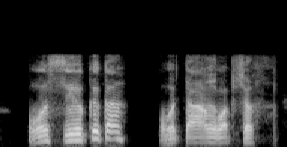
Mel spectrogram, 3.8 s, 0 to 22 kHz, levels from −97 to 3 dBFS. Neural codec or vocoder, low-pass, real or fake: codec, 16 kHz, 4 kbps, FreqCodec, larger model; 5.4 kHz; fake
